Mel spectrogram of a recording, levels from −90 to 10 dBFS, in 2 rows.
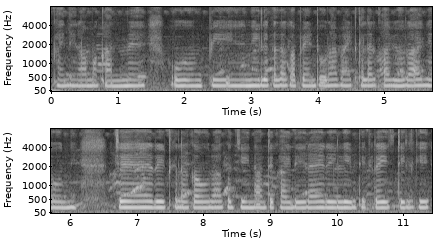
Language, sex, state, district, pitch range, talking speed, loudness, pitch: Hindi, female, Bihar, Madhepura, 205-210 Hz, 225 wpm, -16 LUFS, 210 Hz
